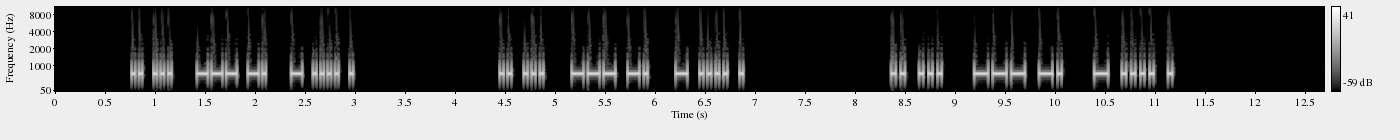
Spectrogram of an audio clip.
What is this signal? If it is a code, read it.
Morse code, heard as a keyed tone, about 30 wpm, 700 Hz. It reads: IS ON THE IS ON THE IS ON THE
